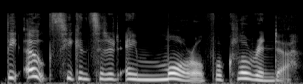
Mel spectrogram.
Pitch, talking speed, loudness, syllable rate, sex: 240 Hz, 160 wpm, -16 LUFS, 5.1 syllables/s, female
